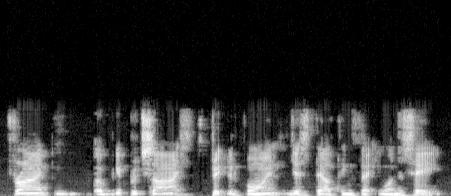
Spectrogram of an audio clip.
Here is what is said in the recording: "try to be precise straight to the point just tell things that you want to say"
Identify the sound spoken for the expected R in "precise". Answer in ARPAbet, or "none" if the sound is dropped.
R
